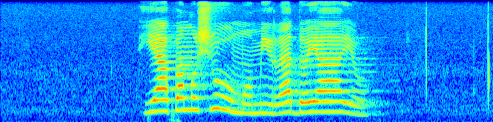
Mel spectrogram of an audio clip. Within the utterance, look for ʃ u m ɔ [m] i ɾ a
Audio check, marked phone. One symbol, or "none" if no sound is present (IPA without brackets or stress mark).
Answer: m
